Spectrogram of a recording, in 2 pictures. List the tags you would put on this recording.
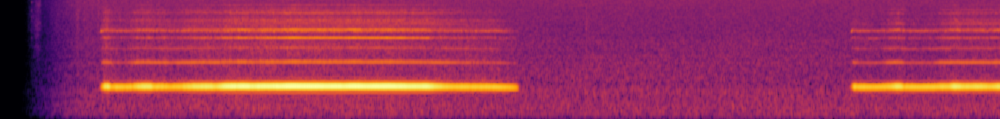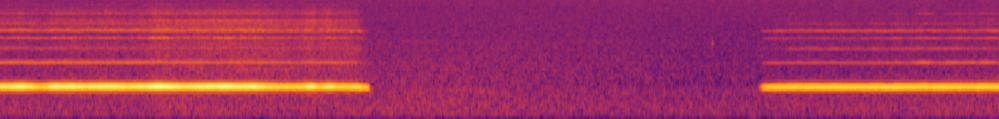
Instrument samples > Wind
Chile
field
flute
Sea
south

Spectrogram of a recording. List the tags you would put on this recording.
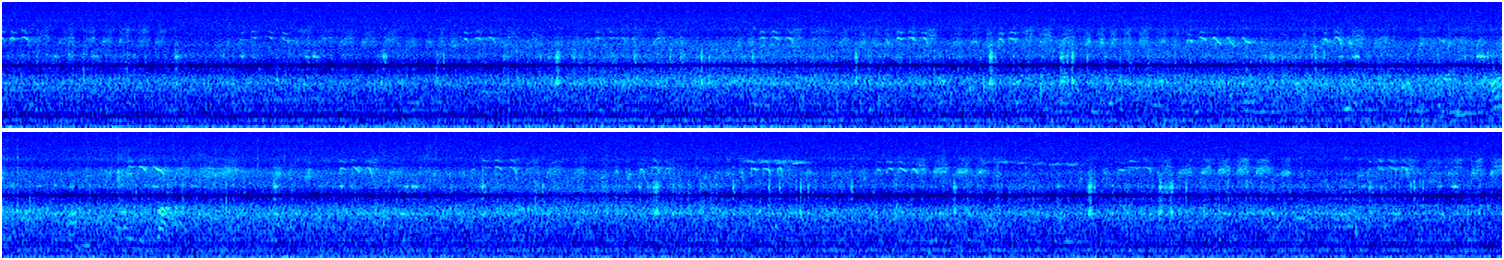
Soundscapes > Nature
raspberry-pi
soundscape
modified-soundscape
field-recording
phenological-recording
data-to-sound
sound-installation
weather-data
artistic-intervention
nature
natural-soundscape
alice-holt-forest
Dendrophone

